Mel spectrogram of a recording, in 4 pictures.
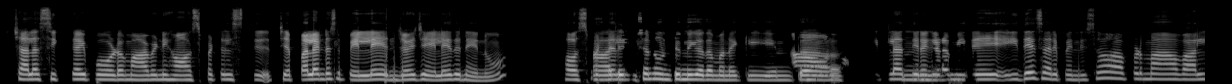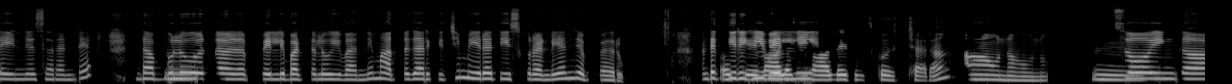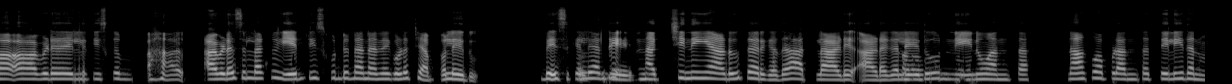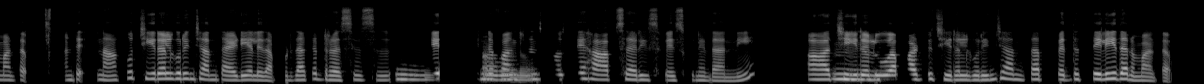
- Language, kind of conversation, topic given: Telugu, podcast, వివాహ వేడుకల కోసం మీరు ఎలా సిద్ధమవుతారు?
- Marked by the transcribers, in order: other noise; in English: "హాస్పిటల్స్"; in English: "ఎంజాయ్"; in English: "హాస్పిటల్స్"; in English: "సో"; lip smack; in English: "సో"; chuckle; tapping; other background noise; in English: "బేసికల్లి"; lip smack; in English: "డ్రెసెస్"; in English: "హాఫ్ సరీస్"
